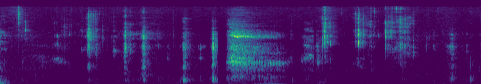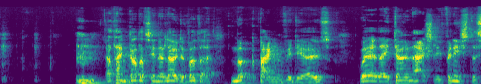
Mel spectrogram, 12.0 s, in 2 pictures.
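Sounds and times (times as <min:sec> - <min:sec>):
crunchy chewing: 0:00.6 - 0:02.8, 0:03.8 - 0:06.8.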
